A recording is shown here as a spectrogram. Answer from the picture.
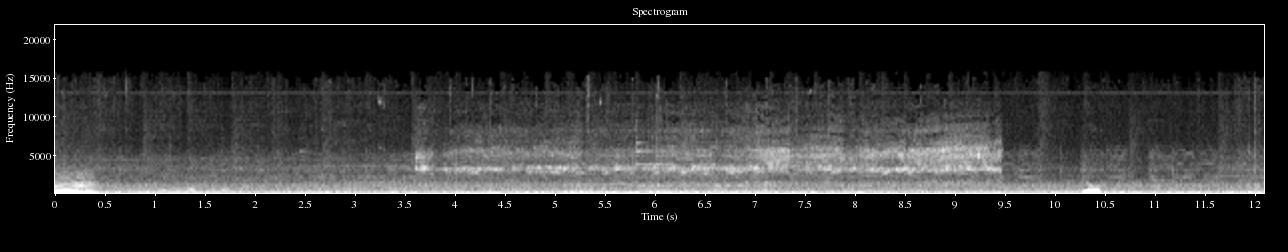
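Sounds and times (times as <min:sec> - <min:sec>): engine and drivetrain rumble: 0:00.0 - 0:12.0
high-pitched hiss: 0:03.6 - 0:09.5.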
